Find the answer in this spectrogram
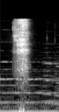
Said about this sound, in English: You look in the bottle, it looks like this bottle is full of nothing but water, but it is tasty, tasty Crystal Pepsi. Let's crack open the bottle, shall we?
